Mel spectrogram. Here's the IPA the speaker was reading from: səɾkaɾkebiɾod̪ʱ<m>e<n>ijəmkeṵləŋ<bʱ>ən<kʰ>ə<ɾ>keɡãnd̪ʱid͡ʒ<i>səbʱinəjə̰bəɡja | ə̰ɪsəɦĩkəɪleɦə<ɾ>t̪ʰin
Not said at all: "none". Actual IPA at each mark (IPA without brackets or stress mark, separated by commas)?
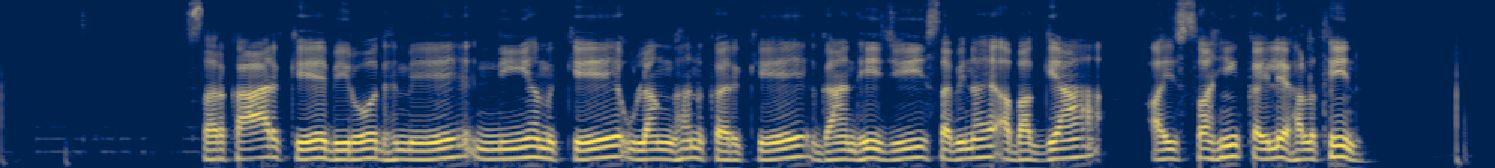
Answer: m, n, ɡʱ, k, ɾ, i, l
